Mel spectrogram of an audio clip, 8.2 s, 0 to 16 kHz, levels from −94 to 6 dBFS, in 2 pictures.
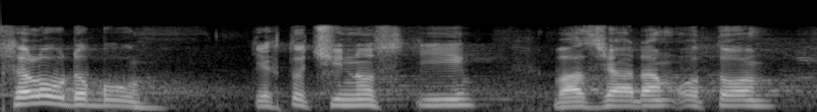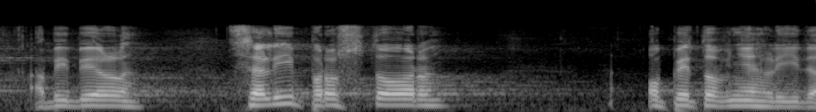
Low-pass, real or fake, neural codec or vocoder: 7.2 kHz; real; none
